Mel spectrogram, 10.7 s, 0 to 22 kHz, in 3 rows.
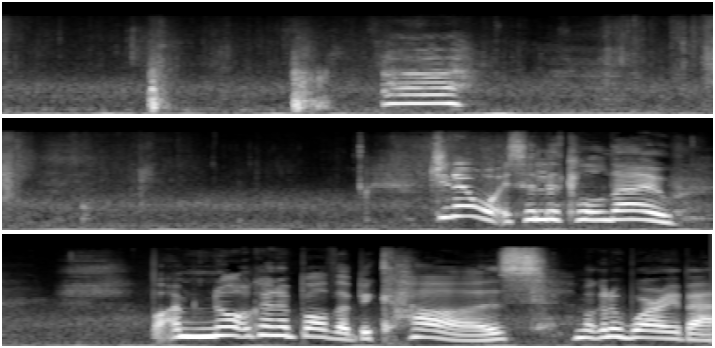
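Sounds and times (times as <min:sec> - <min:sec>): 
soft footsteps stepping over into a garden bed: 0:00.0 - 0:05.9
speech: 0:05.8 - 0:07.1, 0:07.9 - 0:10.6.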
